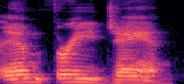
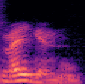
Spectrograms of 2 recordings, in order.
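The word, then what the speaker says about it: M3GAN: to and that is Megan or M3 Jan that's how they spell it I'm pretty sure it's just Megan three's not a letter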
